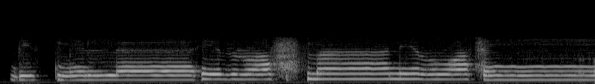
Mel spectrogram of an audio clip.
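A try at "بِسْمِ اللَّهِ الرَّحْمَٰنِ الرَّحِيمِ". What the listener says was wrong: ये रा को आप जब पढ़ते हैं बाज़ औक़ात तो वाव की आवाज़ आ जाती है, ठीक है?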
